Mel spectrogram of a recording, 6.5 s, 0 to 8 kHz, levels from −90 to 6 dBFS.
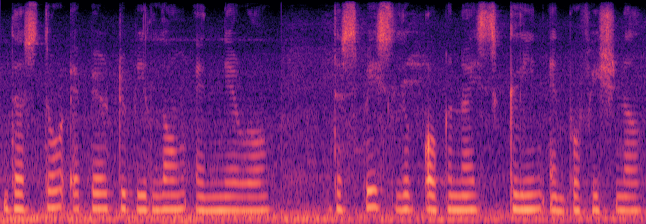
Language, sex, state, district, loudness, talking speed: English, female, Nagaland, Dimapur, -21 LUFS, 140 wpm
